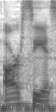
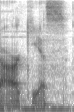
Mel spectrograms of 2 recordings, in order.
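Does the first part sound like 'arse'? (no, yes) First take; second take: yes; no. First: The first part sounds like the word 'arse'. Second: The first part does not sound like 'arse'. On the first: This is the original pronunciation. The speaker calls it wrong. "it used to be Arceus, and they're like, oh wow, Arce is a bad word" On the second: This is the changed pronunciation. The speaker calls it right. "And then they changed it to Arceus"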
